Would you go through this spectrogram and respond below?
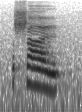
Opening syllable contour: falling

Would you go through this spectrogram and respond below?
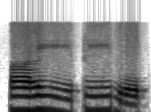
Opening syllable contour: high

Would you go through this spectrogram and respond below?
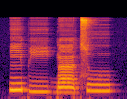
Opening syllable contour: high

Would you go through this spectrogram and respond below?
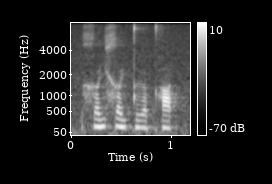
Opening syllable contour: rising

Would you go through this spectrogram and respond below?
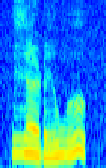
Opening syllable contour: falling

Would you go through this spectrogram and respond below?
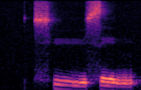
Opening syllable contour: low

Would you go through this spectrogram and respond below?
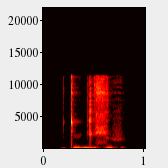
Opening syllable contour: low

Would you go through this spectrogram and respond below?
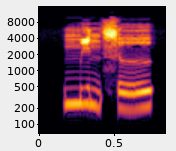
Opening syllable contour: falling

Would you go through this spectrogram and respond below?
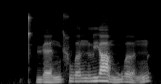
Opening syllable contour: rising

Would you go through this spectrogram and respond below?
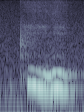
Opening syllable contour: falling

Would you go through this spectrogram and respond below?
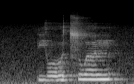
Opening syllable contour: rising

